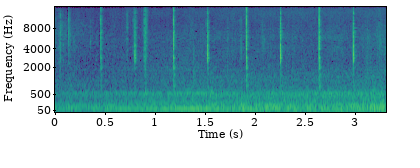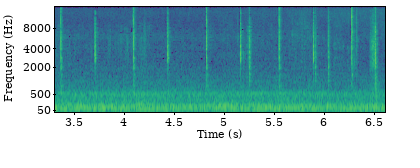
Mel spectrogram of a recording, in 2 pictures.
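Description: car driving

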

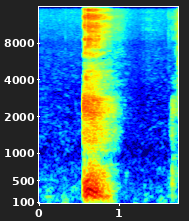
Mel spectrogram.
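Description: coughing and throat clearing

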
